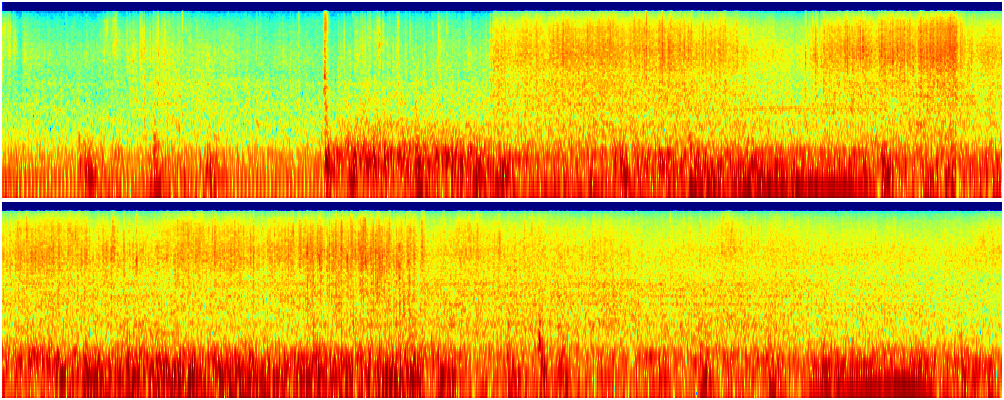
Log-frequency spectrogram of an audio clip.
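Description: Heavy rain falling on a car's windscreen, heard from inside the car over a steady low rumble. The rain grows louder about three seconds in and heavier again about five seconds in.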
